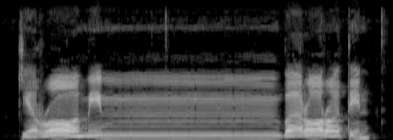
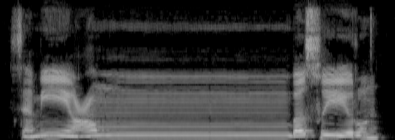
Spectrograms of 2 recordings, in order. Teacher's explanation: तनवीन के बाद बा है तो हम इस तनवीन को मीम की आवाज़ के साथ मिलाकर गुन्ना करेंगे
